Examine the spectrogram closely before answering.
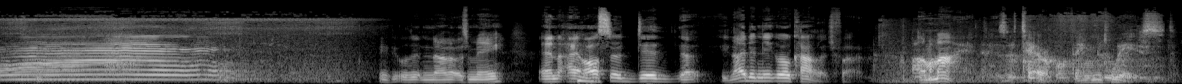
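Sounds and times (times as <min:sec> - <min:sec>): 
human voice imitating a dying deer: 0:00.0 - 0:02.4
speech: 0:03.9 - 0:11.8.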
